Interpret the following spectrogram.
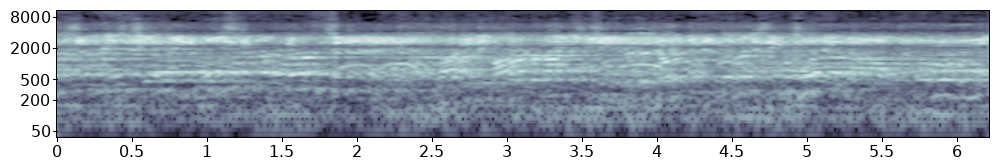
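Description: Indistinct speech over the steady din of a large crowd.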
